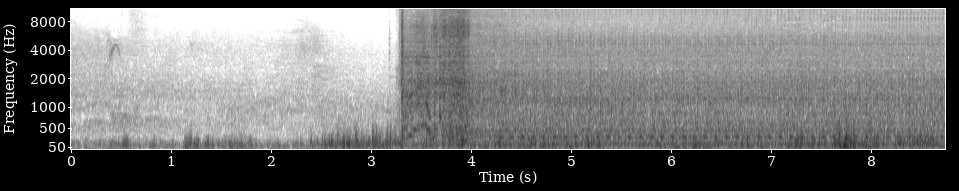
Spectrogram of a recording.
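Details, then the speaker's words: Mini F55 1.5 diesel with intermittent no-start, after checking starter cabling (alternator belt and tensioner recently replaced): quiet, then quick crank and clean catch into a steady, even idle with no stumble; started a little nicer, starter replacement considered if fault returns. "Started a little bit nicer."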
